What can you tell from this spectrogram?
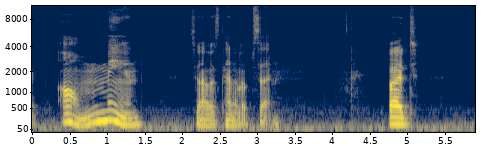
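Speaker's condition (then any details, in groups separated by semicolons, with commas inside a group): Traumatic brain injury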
